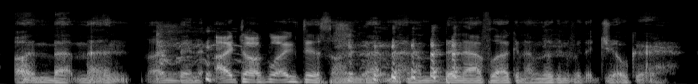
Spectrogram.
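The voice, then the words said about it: Batman voice impression. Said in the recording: “You should do a Batman voice.”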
